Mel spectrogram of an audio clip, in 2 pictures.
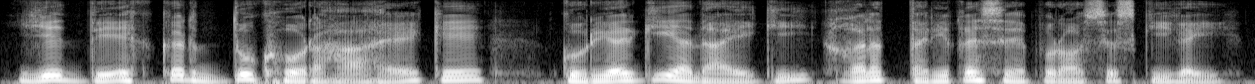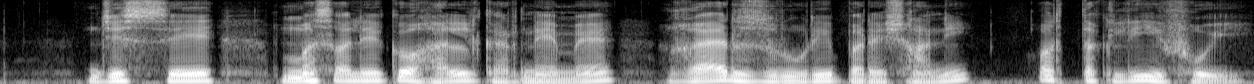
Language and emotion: Urdu, sad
